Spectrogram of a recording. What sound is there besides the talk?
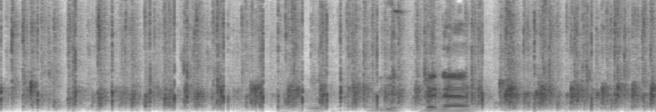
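audience applause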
